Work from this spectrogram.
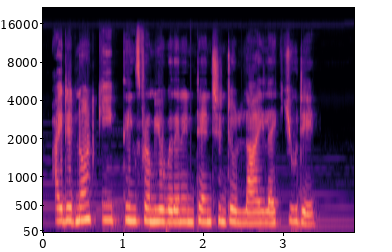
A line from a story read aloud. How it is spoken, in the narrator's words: Puneet said in a cold, flat tone, which meant suppressed anger, loads and loads of anger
